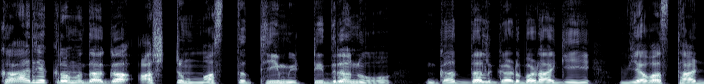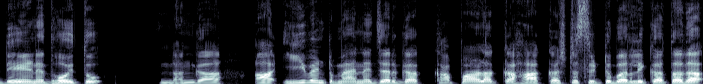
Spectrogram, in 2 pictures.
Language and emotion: Kannada, angry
